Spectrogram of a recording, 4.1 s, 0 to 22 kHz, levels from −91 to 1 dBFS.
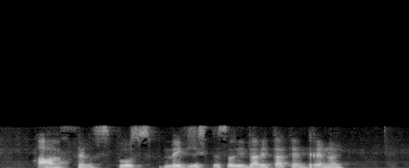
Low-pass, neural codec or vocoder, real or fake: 5.4 kHz; codec, 16 kHz in and 24 kHz out, 0.6 kbps, FireRedTTS-2 codec; fake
